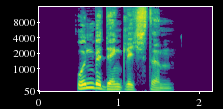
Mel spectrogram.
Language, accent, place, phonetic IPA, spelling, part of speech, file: German, Germany, Berlin, [ˈʊnbəˌdɛŋklɪçstəm], unbedenklichstem, adjective, De-unbedenklichstem.ogg
- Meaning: strong dative masculine/neuter singular superlative degree of unbedenklich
